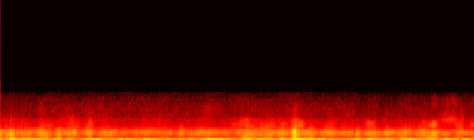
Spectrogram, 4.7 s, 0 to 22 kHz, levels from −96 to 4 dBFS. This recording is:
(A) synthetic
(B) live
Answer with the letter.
A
